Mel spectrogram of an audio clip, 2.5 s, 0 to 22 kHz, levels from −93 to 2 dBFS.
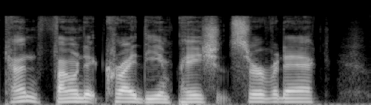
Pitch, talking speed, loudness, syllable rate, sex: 130 Hz, 145 wpm, -19 LUFS, 5.2 syllables/s, male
